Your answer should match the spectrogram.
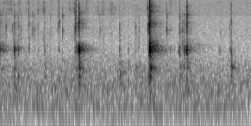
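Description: A handful of small, sharp clicks and taps from hands working on an e-bike's handlebar controls and fittings, the loudest about two and a half seconds in.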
